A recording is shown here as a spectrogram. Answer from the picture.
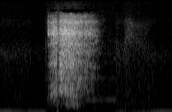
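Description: A short, sharp burst of breath noise from a person, about half a second in and lasting under a second.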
